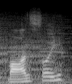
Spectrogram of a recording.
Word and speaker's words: Bonsly: dun dun dun dun a bug's life or bonds leave whatever you want - I think it's pronounced actual pronunciation is bonsly here I'm gonna or we I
